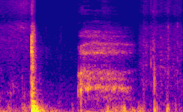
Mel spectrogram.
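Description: A hand knocks on the steel body panel of an old vehicle, possibly a door, with one heavy low thud followed by lighter knocks and a brief rustling scrape. The panel sounds solid, suggesting no rust-through.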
